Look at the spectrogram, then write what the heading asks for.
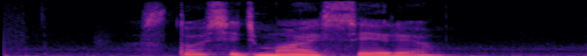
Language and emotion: Russian, neutral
